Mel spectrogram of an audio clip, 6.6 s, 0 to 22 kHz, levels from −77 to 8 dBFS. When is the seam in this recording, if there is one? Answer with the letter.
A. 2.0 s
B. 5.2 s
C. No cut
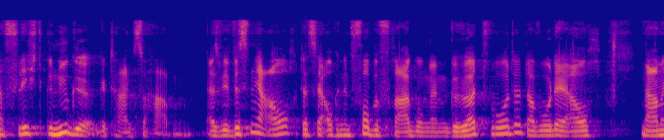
C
